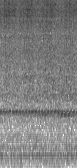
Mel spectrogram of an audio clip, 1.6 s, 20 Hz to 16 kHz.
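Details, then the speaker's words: Audi A8 4.2L V8 just restarted after reassembly and a week standing, warming up: smooth, even idle with steady low note and faint high whine, no knocks or misses; healthy, slight smoke thought to be burning residue. "man hört halt am Anfang immer ein bisschen dass er halt erstmal Öldruck aufbauen muss das ja ist normal"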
